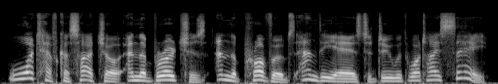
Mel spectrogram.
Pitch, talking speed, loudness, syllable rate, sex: 175 Hz, 215 wpm, -17 LUFS, 4.8 syllables/s, male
